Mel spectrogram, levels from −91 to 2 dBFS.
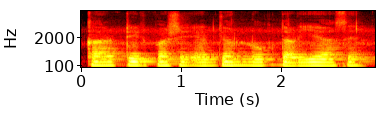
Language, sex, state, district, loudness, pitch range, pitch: Bengali, male, Assam, Hailakandi, -17 LUFS, 120-130 Hz, 125 Hz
